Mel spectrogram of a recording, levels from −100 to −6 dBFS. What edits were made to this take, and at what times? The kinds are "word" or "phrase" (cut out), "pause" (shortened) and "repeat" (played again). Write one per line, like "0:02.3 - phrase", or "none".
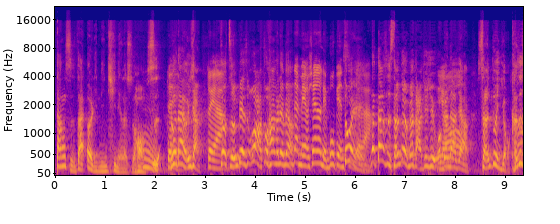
0:02.2 - phrase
